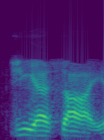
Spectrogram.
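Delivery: ordinary delivery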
